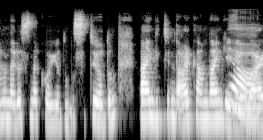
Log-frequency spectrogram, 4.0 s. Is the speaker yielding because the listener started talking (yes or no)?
no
